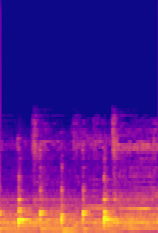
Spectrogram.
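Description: A mobile phone ringtone plays alone at moderate volume, a short repeating electronic melody of rhythmic tones over roughly a second and a half.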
